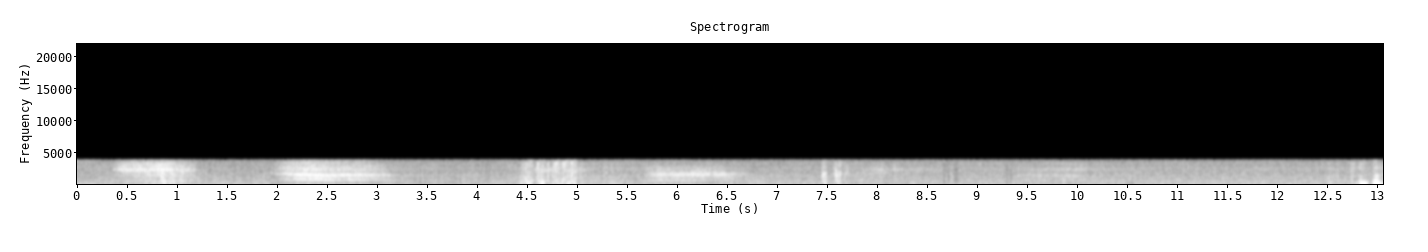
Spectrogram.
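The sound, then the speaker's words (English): A person taking a few slow, deep breaths. Each one is a soft, airy rush separated by quiet pauses, faint overall, with no talking. “And take 3 nice deep breaths.”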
